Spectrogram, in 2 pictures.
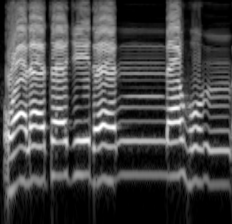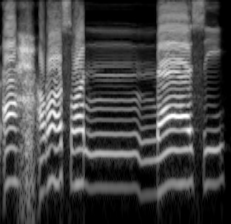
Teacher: Kemudian pada lafal mimat yang bertemu hamzah, ini kita namakan dengan idhar syafawi, dan yaitu harus dibaca dengan jelas suara mimnya tanpa ada penahanan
